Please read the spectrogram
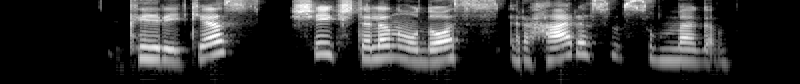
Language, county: Lithuanian, Klaipėda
